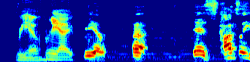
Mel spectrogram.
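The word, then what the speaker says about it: Ryo: The perfect leading man, uh, Rio Rio, how's it pronounced? Rio.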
